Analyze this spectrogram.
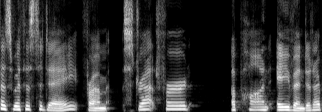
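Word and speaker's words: Stratford-upon-Avon: of forgiveness Jeff is with us today from Stratford upon Avon did I pronounce that right you did and you're in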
